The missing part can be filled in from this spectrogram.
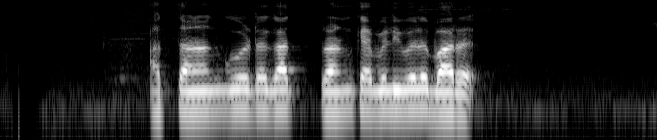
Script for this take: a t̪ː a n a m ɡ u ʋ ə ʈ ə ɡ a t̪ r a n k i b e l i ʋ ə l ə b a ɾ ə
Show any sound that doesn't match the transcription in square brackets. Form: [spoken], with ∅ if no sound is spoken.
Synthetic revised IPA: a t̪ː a n a [ŋ] ɡ u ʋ ə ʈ ə ɡ a t̪ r a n k [æ] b e l i ʋ ə l ə b a ɾ ə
